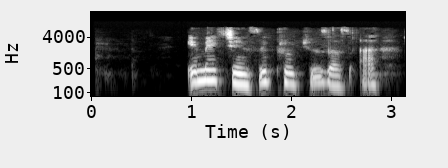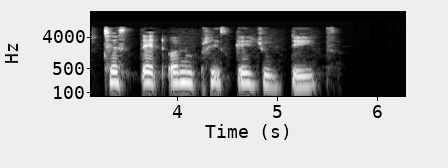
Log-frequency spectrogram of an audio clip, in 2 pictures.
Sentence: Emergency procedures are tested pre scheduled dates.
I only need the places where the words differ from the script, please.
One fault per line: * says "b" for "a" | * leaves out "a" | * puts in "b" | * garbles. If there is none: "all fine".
* puts in "on"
